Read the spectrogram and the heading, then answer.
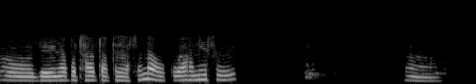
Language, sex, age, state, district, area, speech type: Assamese, female, 45-60, Assam, Sivasagar, rural, conversation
